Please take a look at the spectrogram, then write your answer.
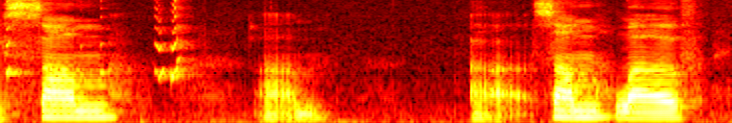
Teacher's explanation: it's a central vowel versus an o. O would be rounded.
